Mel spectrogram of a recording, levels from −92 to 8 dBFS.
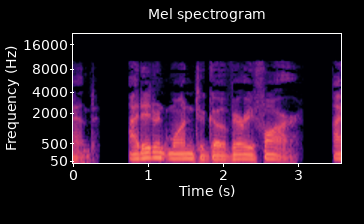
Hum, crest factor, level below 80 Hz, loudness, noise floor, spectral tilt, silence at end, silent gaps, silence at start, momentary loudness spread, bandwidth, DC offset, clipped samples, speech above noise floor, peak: none; 16 dB; -44 dBFS; -24 LUFS; -51 dBFS; -7.5 dB/octave; 0 s; none; 0 s; 13 LU; 10.5 kHz; under 0.1%; under 0.1%; 28 dB; -8 dBFS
